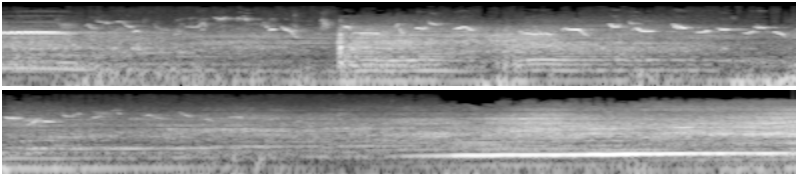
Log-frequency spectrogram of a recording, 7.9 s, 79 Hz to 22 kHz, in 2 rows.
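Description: A BMW E36 320i rally car's inline-six engine revs hard through the gears.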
